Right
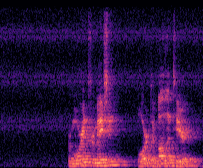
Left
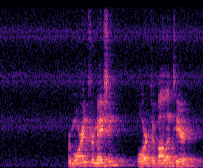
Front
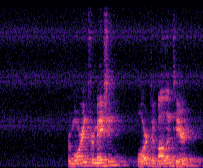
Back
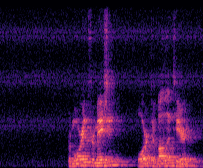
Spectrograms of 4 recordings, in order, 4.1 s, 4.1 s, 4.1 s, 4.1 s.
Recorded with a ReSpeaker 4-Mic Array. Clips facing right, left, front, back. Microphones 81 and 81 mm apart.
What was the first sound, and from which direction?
A man speaking, 30° left.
